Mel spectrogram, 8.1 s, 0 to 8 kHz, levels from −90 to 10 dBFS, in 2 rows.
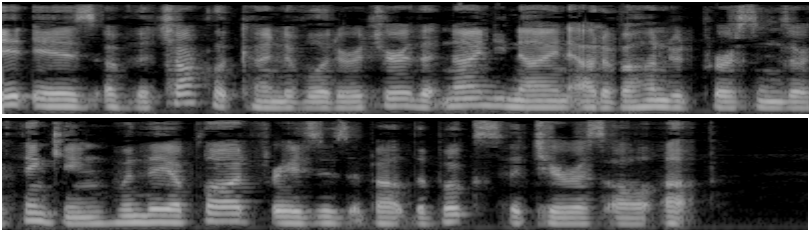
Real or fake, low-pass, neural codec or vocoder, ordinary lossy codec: real; 7.2 kHz; none; AAC, 32 kbps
